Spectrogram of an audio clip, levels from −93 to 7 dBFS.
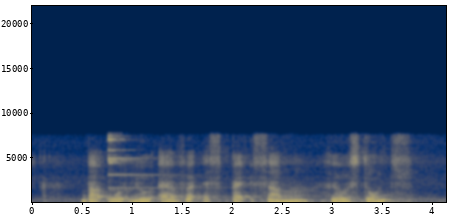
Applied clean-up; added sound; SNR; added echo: none; Glass; 16 dB; reverberation time 1.7 s.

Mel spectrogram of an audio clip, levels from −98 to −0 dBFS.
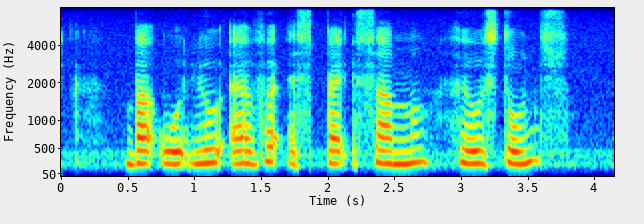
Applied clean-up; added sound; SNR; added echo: none; none; none; none.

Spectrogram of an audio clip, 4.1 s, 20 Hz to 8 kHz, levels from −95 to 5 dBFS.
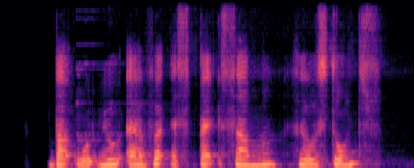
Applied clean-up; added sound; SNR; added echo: neural mask model DeepFilterNet 3.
